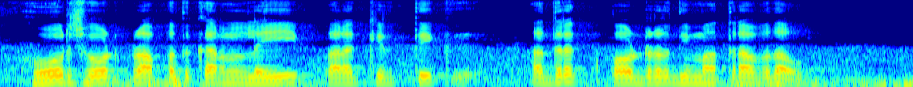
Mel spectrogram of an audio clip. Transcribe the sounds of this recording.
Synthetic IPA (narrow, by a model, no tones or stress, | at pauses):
hoːɾʃoːʈpɾaːpət̪kəɾənləiːpɾaːkɾɪt̪ɪk | əd̪ɾək̪̚paːɖəɾd̪iːmaːt̪ɾaːʋəd̪aːoː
